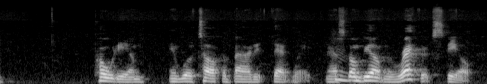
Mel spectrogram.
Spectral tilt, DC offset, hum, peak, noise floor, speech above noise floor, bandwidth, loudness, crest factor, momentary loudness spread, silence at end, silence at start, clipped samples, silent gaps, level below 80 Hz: -6.5 dB/octave; under 0.1%; none; 0 dBFS; -53 dBFS; 37 dB; 15.5 kHz; -17 LUFS; 18 dB; 13 LU; 0.15 s; 0 s; under 0.1%; none; -56 dBFS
